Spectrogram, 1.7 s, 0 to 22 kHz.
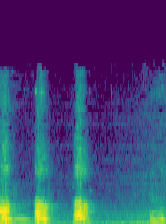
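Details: Playful barking as a 5-month-old German Shepherd puppy plays with an American Eskimo Dog: three clear, evenly spaced barks about every 0.4 seconds, then a softer fourth one after a pause.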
